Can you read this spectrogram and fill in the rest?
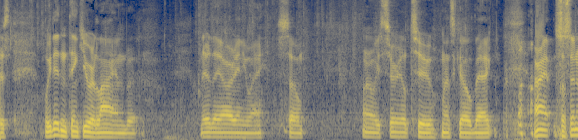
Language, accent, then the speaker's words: English; United States; No, I'm American.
